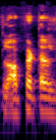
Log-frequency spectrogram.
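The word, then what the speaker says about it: L'Hôpital: And I usually teach LH rule or lital rule that is written L hospital but pronounced lital rule towards the end because I first want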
